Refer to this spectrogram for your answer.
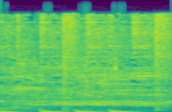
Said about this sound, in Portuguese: Especial para a mulherada. Cadê o grito da mulherada aí?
